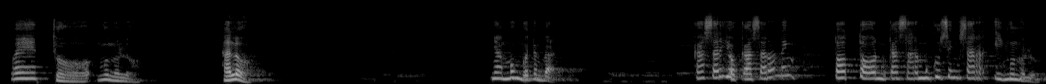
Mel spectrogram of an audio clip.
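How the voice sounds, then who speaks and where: A male preacher delivers a lively, joking sermon and drops quips along the way. His voice is slightly husky and breathy. A long reverb trails after every phrase, as in a large hall. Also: very high-pitched. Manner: animated, teasing, mixes in Javanese asides and quips. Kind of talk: humorous sermon to a congregation.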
